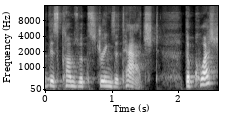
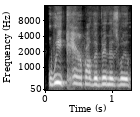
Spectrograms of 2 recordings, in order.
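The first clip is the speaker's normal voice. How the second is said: mocking liberal voice; 5 semitones higher, 4 dB louder, faster than usual. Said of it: "And they're like".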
